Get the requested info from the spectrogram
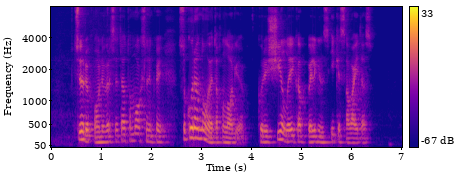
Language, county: Lithuanian, Vilnius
